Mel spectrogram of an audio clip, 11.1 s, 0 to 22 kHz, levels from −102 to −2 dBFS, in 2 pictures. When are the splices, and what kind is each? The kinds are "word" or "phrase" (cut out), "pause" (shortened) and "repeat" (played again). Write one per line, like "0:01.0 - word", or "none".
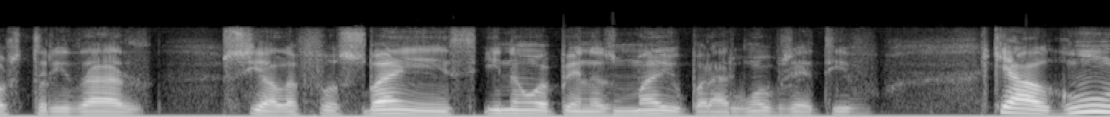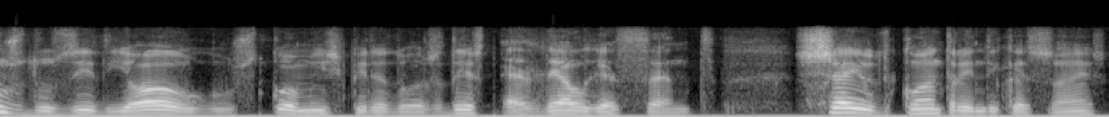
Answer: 0:01.1 - word
0:01.8 - word
0:02.4 - word
0:03.1 - word
0:03.6 - word
0:04.9 - word
0:06.9 - word
0:08.0 - word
